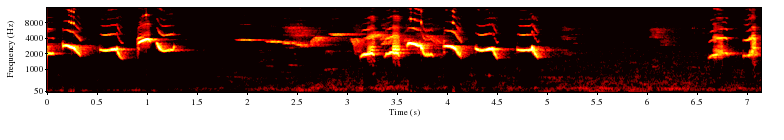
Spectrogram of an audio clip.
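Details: Oriental magpie-robin giving a lively song, meant to get silent, stressed magpie-robins singing again: fast series of downward-slurred whistles and twangy notes in repeated patterns, with a short pause mid-way and a quieter ending.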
